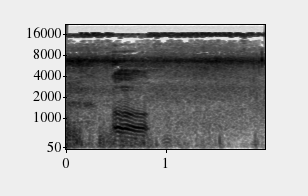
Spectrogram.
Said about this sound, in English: Boy, this water, it sounds so, I just love the sound of the ocean. It's beautiful.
